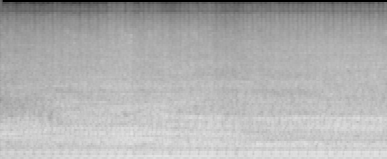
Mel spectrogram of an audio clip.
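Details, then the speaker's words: Hechinger by MTD garden tractor, just after clutch/declutch work and frame reinforcement, warming up after starting. Twin putters at a steady low idle with a slightly uneven beat and no mechanical knocking. Smokes a little; rough idle. "does smoke a little bit"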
